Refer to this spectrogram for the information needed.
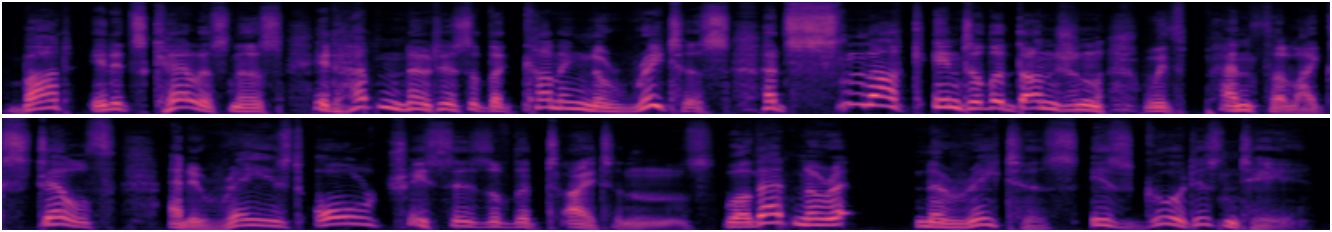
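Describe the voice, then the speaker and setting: A man's voice: fairly high pitch, wildly swooping pitch, a little slow, no echo, studio quality, exaggerated voice. A man playing a wry, pompous storyteller narrator in a fantasy game, with grandiose, sarcastic delivery. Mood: sly, smug. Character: wry, pompous male storyteller narrator mocking villains and heroes. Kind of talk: theatrical comic storybook narration.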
